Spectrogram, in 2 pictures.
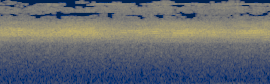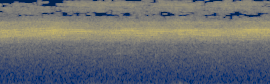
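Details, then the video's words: Summer cicada chorus in Japan, produced by the tymbals of males: a dense, piercing, continuous whine at high pitch with gentle rises and falls in volume and no pauses. "Japan Summer Cicada Shrilling Relaxing Sound"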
